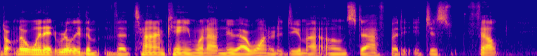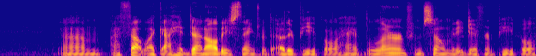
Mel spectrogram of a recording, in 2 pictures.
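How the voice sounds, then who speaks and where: A man with an American accent and a very deep, low pitch, fairly quick with ordinary pitch variation. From Kentucky, US. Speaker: guitarist and recording artist. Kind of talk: interview.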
